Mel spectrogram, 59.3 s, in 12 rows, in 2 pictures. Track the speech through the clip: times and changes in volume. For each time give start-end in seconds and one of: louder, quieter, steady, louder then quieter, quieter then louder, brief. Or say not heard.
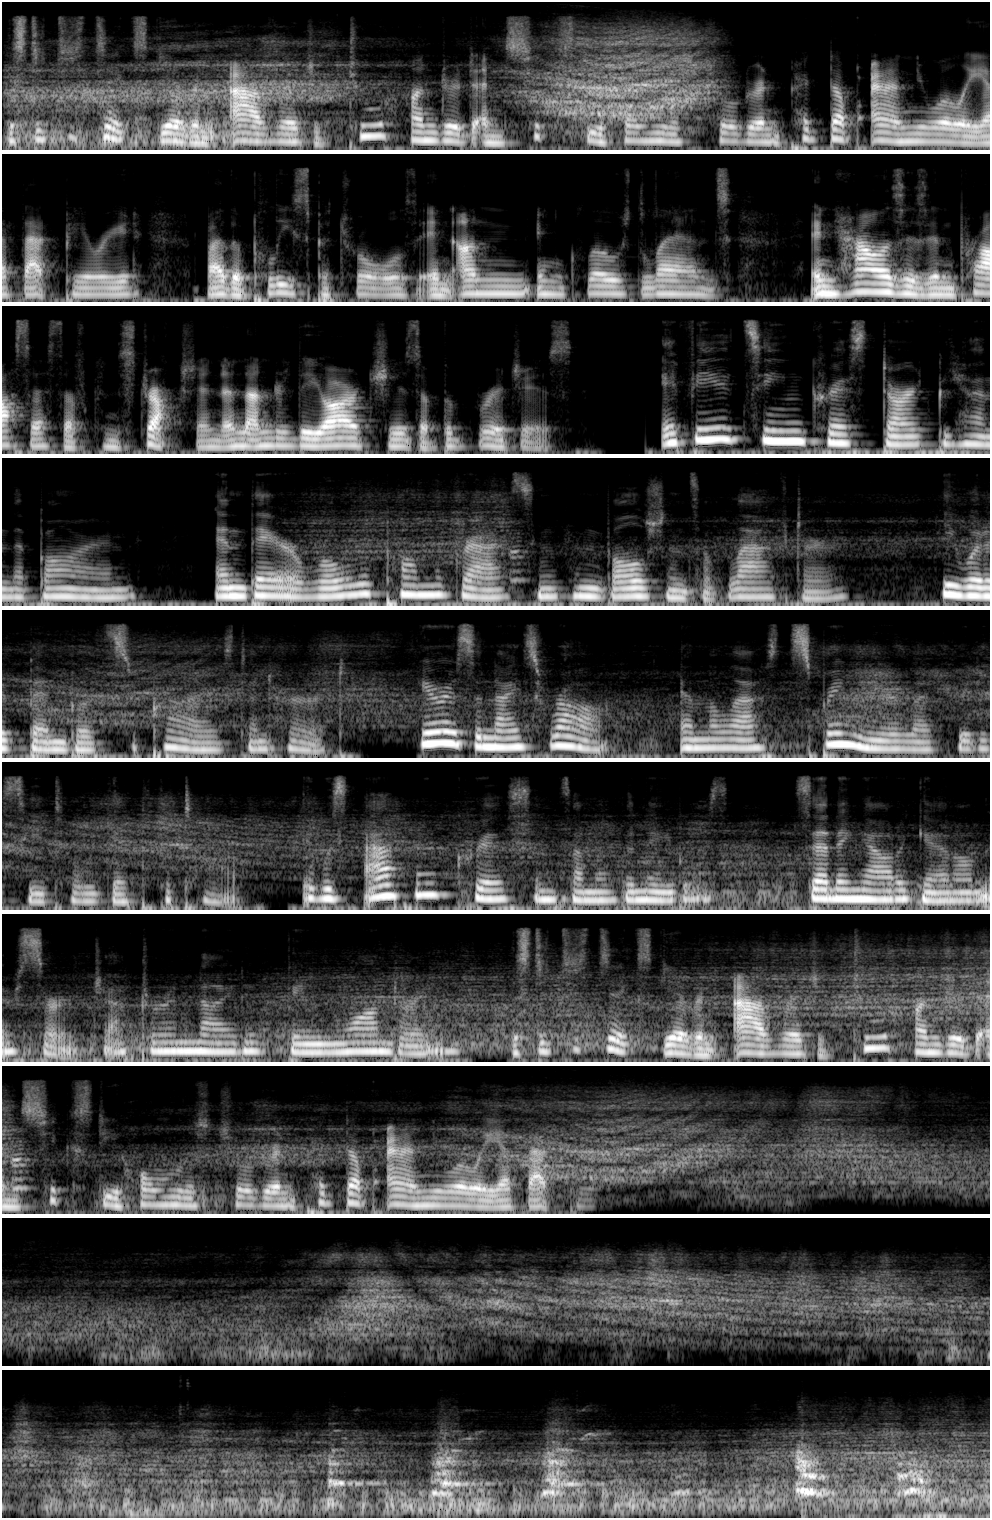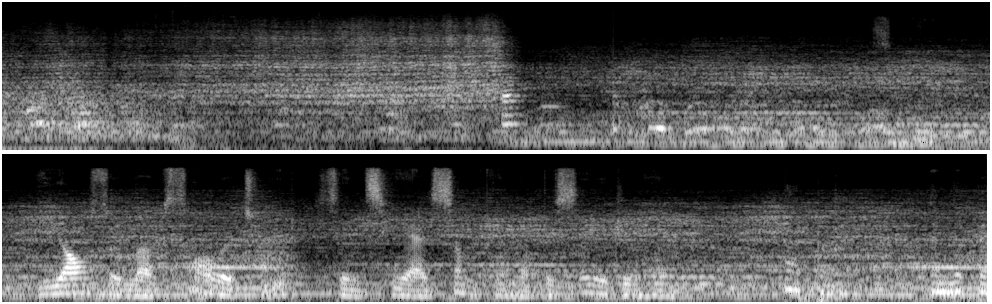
0.0-37.5 steady
53.8-59.2 quieter.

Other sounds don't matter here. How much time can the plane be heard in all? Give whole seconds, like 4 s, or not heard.
47 s.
